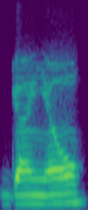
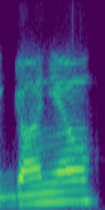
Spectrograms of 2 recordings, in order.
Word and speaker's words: Gagnon: So the last name is Gagnon, and it's pronounced Gagnon if you're French. Gagnon. But for everyone else, you can say Gagnon.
